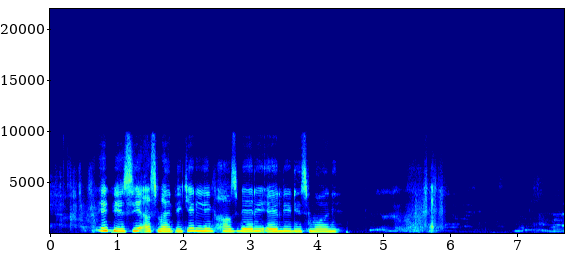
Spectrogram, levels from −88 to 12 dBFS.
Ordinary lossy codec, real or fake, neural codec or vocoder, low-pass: MP3, 96 kbps; fake; codec, 32 kHz, 1.9 kbps, SNAC; 9.9 kHz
